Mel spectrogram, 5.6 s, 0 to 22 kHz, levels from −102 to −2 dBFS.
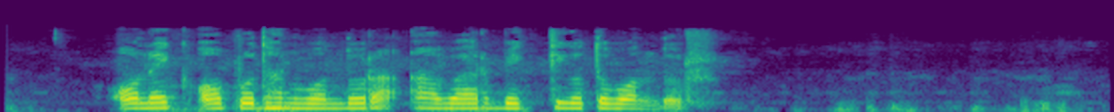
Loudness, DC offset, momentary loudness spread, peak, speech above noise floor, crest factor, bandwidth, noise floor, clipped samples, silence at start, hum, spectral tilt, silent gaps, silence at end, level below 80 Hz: -16 LUFS; under 0.1%; 5 LU; -2 dBFS; 44 dB; 16 dB; 7.4 kHz; -59 dBFS; under 0.1%; 0.55 s; none; -8 dB/octave; none; 0.25 s; -48 dBFS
